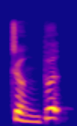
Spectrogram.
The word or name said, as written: 整顿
